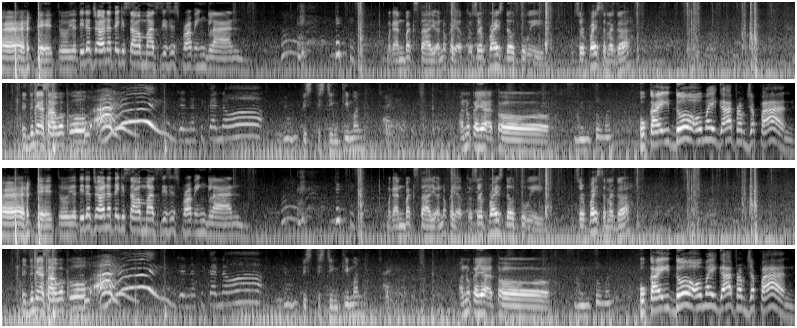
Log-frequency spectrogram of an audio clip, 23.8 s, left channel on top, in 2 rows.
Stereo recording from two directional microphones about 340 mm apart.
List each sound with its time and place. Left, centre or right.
0.0 s speech: centre
5.3 s speech: centre
10.2 s a sound: centre
11.1 s vehicle: centre
12.2 s speech: centre
13.7 s a sound: centre
16.3 s speech: centre
18.8 s speech: centre
21.5 s speech: centre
